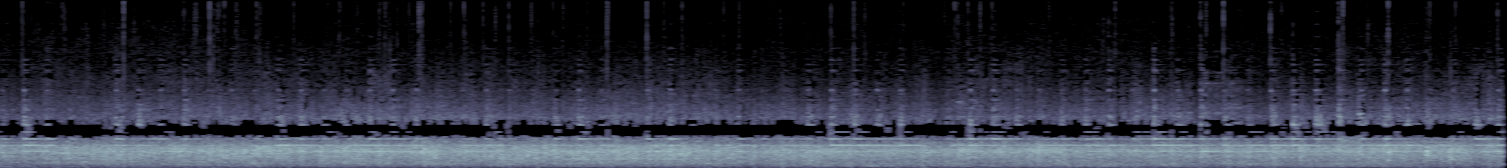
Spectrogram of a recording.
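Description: Flat wagons of a long steel-coil freight train rolling past: a steady rumble and rattle of wagon wheels on the rails.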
